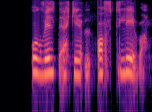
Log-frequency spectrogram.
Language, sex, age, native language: Icelandic, female, 9, Icelandic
